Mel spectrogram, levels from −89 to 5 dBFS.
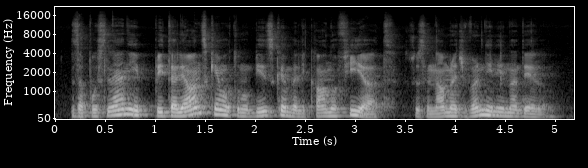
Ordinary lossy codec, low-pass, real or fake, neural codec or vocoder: none; 19.8 kHz; fake; vocoder, 44.1 kHz, 128 mel bands every 256 samples, BigVGAN v2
